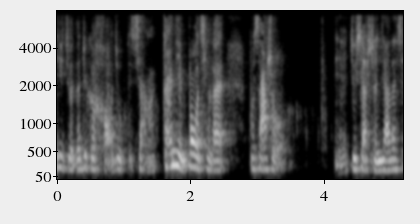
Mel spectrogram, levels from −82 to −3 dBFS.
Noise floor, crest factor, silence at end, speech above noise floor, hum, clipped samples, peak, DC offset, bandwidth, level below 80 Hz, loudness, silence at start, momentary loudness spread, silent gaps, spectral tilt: -54 dBFS; 20 dB; 0 s; 28 dB; none; under 0.1%; -8 dBFS; under 0.1%; 7.6 kHz; -72 dBFS; -26 LUFS; 0 s; 17 LU; none; -4 dB/octave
